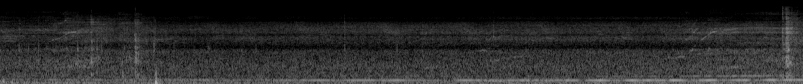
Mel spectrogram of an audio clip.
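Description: Traxxas Slash 4x4 electric RC truck running at a distance on pavement: a steady low hum over a faint haze of noise, with a single click about a second and a half in and a higher tone joining for a while in the second half.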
